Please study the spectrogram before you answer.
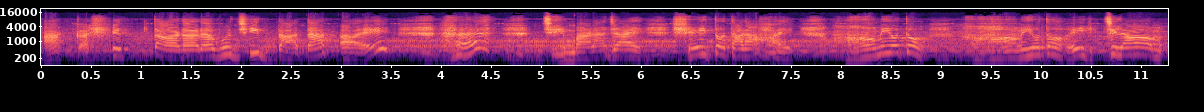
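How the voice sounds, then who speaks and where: Vengeful dead mother's spirit, high, wildly swooping voice, obsessive repetition, wailing, horror audio drama, music underneath. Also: big pitch swings, takes it slowly, low-quality recording. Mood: eerie, taunting. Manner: muttering, repeats words obsessively, wailing. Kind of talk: horror audio story acting.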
